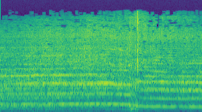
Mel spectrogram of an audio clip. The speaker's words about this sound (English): I got a good spot right here to watch the cars go by. It's a straightaway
